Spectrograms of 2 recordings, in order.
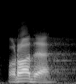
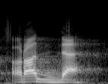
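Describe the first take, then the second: First: The d sound is short and single. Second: The d sound is held long and doubled. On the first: "If there's no shadda there, it's rada" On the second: "If there's shadda, then it's double"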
